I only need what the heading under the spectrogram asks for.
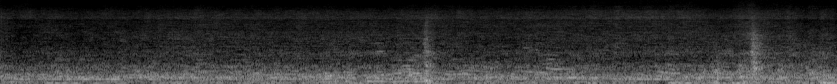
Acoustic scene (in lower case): cafe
